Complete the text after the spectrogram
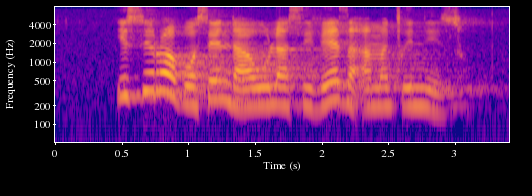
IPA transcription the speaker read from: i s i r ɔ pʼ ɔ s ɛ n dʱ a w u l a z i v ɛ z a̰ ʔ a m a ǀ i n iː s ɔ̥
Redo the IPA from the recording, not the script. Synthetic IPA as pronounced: i s i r ɔ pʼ ɔ s ɛ n dʱ a w u l a s i v ɛ z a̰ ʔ a m a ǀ i n iː s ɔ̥

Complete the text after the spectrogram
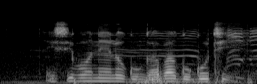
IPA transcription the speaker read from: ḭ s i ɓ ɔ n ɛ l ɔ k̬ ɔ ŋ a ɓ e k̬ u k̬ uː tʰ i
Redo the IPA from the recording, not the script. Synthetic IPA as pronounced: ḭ s i ɓ ɔ n ɛ l ɔ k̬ u ŋ a ɓ a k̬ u k̬ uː tʰ i

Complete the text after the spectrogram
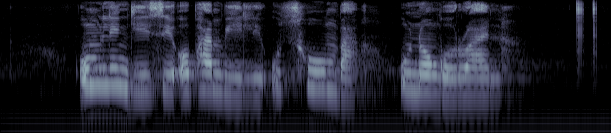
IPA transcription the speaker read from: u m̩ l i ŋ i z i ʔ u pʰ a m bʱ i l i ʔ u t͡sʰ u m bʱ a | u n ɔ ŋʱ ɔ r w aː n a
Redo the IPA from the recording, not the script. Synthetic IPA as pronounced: u m̩ l i ŋ i s i ʔ ɔ pʰ a m bʱ i l i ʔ u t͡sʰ u m bʱ a | u n ɔ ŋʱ ɔ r w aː n a

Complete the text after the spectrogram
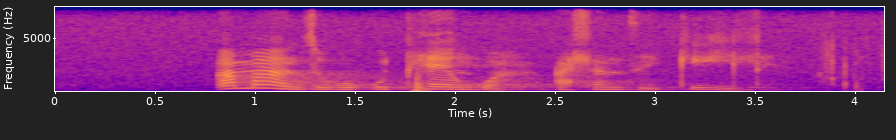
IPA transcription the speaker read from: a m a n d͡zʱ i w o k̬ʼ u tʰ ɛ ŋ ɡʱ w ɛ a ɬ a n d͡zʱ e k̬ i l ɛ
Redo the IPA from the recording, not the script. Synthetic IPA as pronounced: a m a n d͡zʱ i w o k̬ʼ u tʰ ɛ ŋ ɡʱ w a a ɬ a n d͡zʱ e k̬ iː l ɛ

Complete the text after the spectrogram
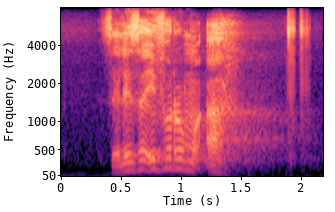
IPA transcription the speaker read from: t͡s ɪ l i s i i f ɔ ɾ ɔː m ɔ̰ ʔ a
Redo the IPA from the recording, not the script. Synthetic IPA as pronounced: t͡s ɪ l ɪ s a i f ɔ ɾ ɔ m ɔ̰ ʔ a

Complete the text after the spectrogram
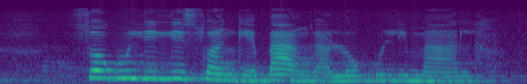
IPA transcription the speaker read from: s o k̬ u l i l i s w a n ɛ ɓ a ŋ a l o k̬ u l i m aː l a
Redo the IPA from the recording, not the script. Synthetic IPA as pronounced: s o k̬ u l i l i s w a ŋ ɛ ɓ a ŋ a l o k̬ u l i m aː l a

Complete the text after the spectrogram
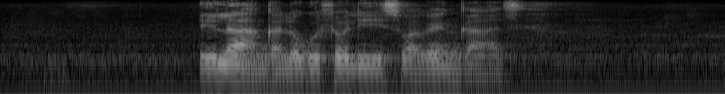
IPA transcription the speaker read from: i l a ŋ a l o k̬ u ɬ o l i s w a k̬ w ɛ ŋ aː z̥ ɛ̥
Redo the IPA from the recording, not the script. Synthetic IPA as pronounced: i l a ŋ a l o k̬ u ɬ o l i s w a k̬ w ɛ ŋ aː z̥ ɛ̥

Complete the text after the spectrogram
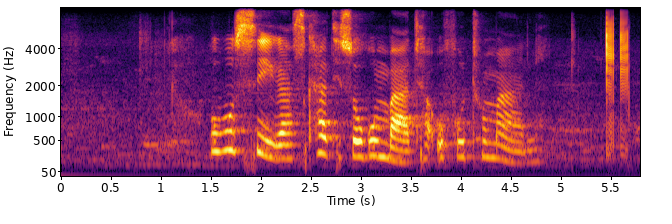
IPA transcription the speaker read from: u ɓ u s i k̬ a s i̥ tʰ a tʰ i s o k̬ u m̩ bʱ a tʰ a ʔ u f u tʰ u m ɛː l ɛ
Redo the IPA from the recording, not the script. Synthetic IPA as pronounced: u ɓ u s i k̬ a s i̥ kʰ a tʰ i s o k̬ u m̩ bʱ a tʰ a ʔ u f u tʰ u m aː l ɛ

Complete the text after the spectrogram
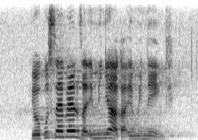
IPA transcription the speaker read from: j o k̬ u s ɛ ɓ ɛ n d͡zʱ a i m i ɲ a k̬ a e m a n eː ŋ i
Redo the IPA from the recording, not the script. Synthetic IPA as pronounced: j o k̬ u s ɛ ɓ ɛ n d͡zʱ a i m i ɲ a k̬ a e m i n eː ŋ i

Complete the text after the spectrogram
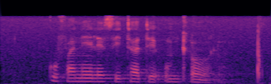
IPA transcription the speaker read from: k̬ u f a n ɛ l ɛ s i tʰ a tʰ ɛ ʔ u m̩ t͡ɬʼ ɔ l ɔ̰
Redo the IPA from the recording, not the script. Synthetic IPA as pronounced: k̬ u f a n ɛ l ɛ s i tʰ a tʰ ɛ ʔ u m̩ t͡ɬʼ ɔː l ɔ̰

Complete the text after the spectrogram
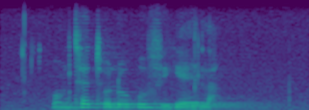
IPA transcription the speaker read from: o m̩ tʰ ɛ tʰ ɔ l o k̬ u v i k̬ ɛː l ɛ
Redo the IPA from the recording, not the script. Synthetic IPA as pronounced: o m̩ tʰ ɛ tʰ ɔ l o k̬ u v i k̬ ɛː l a

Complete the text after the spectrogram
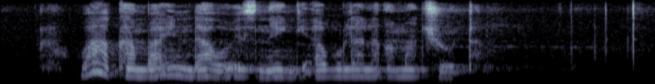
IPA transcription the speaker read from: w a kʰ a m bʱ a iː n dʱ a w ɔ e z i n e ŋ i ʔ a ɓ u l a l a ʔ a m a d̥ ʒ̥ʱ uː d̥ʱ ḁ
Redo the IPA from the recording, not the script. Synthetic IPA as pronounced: w a kʰ a m bʱ a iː n dʱ a w ɔ e z i n e ŋ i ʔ a ɓ u l a l a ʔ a m a d̥ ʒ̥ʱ uː d̥ʱ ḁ

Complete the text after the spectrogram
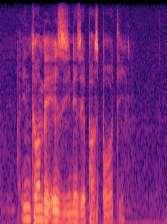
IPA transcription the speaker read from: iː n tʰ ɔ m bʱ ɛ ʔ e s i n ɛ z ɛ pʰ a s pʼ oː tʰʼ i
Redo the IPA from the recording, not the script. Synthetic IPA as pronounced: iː n tʰ ɔ m bʱ ɛ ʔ e z i n ɛ z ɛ pʰ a s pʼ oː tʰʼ i

